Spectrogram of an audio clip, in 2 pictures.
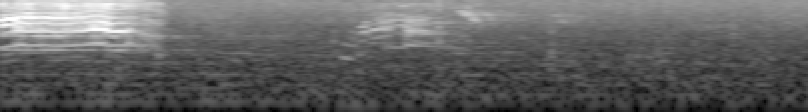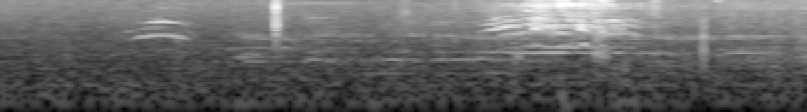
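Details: Hungry street cats in a group meowing: a loud harmonic meow at the start and a second meow near the end, with faint scattered cries between over a quiet low background hum.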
